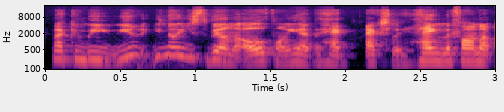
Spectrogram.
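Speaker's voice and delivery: ordinary talk, nothing marked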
